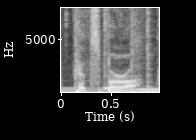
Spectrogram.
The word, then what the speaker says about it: Pittsburgh: originally calling the region Pittsburgh, pronounced like his native Scotland's Edinburgh.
